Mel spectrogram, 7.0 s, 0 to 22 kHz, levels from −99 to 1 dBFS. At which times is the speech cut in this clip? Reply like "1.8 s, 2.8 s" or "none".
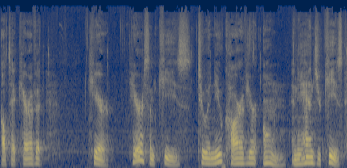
2.2 s, 3.9 s, 5.8 s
